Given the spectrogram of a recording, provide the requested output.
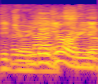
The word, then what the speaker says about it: DiGiorgio: Yeah, Steve DiGiorgio.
